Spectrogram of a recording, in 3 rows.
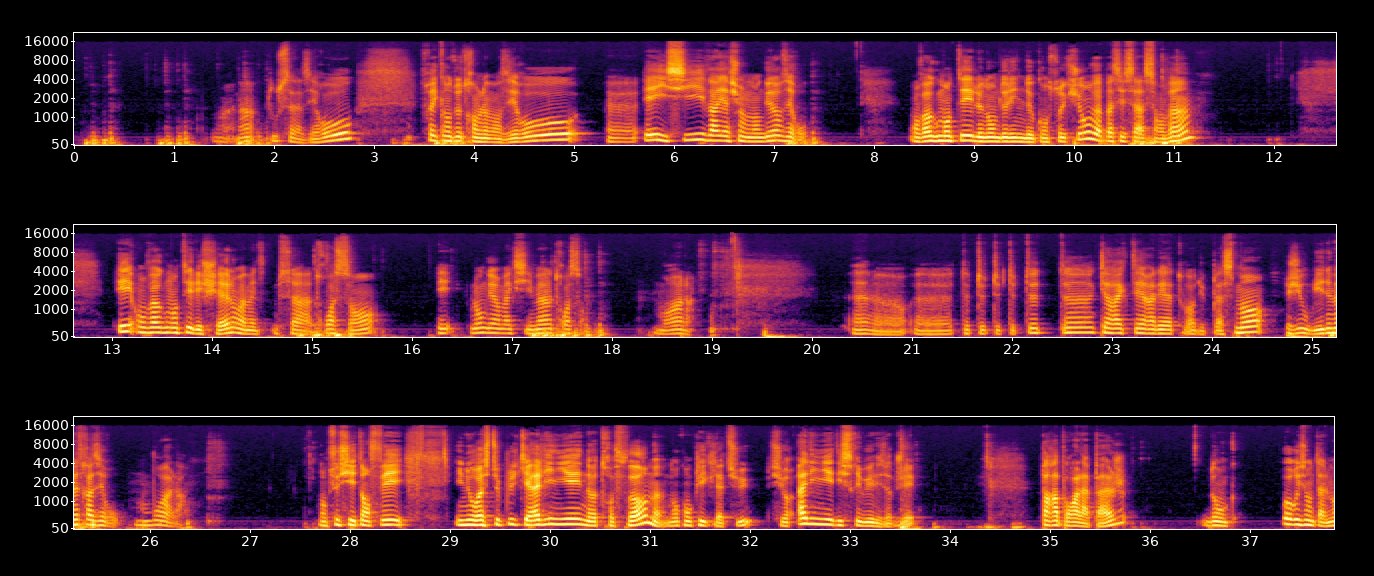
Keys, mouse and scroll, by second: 0.0 click, 0.3 KP_Enter, 0.7 click, 0.9 KP_0, 1.0 KP_Enter, 1.5 click, 1.8 KP_Enter, 2.9 click, 3.6 KP_0, 3.7 KP_Enter, 7.0 click, 7.2 KP_0, 7.4 KP_Enter, 9.5 click, 10.6 KP_1, 10.7 KP_2, 10.9 KP_0, 11.9 click, 14.0 click, 14.9 KP_3, 15.1 KP_0, 15.6 click, 16.2 click, 17.2 KP_3, 17.3 KP_0, 17.8 KP_Enter, 24.1 click, 25.2 KP_0, 25.3 KP_Enter, 27.6 click, 33.5 click, 34.9 click, 36.7 click, 37.4 click.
